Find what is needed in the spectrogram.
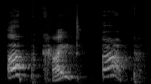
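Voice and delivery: high, loud cheering shout. Acted. Frog showing Toad how to shout the kite up, high and loud. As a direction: yell it up at the sky. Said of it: "and shout".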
